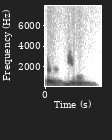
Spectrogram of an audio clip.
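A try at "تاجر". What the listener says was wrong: ta, tanya panjang. Tajirun.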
